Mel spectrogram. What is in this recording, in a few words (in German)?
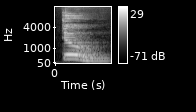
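"dumm", German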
